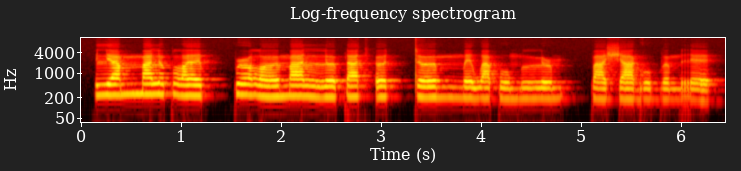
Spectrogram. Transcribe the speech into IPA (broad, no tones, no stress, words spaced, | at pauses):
lʲamːalœp lˠɛpːə˞ lˠœma lːœpɾat͡sʼœ tːœmːɛwa pomlːə˞mpːa ʃaɡobœmrɛ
